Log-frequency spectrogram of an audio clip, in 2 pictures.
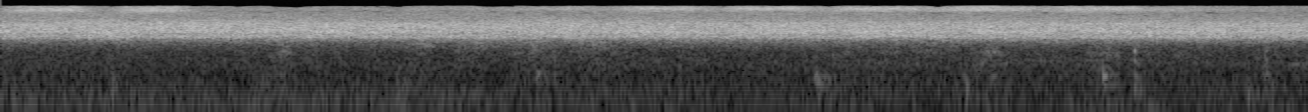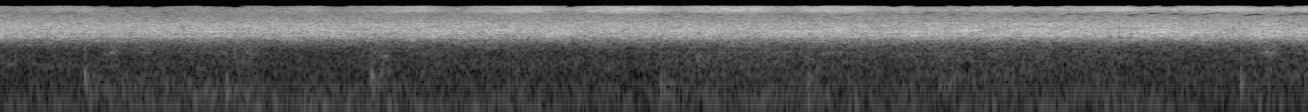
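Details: Summer chorus of many cicadas in the forest of Galsan Park, Mokdong, Yangcheon-gu, Seoul, South Korea, heard along a walking path: a dense, steady high hiss that never breaks, with faint low rumbles and scattered soft clicks underneath.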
